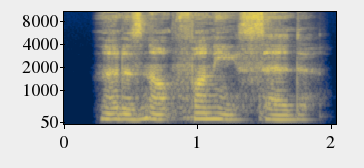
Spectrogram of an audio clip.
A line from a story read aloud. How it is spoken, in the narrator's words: he growls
